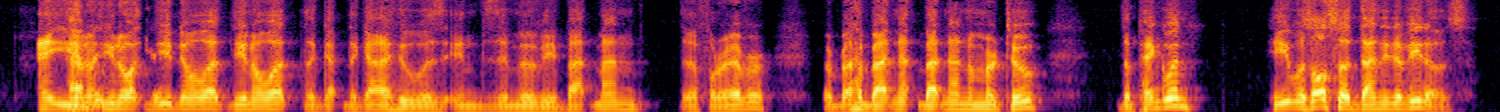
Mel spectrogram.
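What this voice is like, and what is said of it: Bad put-on accent, growing stronger. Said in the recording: “The first half of that line, by the way, was a very, very bad accent. ... And then you leaned into it more towards the end of that sentence. ... I had no idea what the fuck you were saying.”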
